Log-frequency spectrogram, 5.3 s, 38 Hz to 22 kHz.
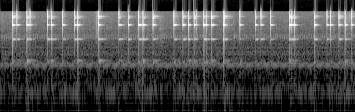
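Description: Long acrylic nails tap and scratch around the stem joint on the round clear glass foot of an empty stemmed hurricane glass. About 28 quick, bright, high-pitched clinks come in uneven bursts, each dying away almost at once over a faint steady hum.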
